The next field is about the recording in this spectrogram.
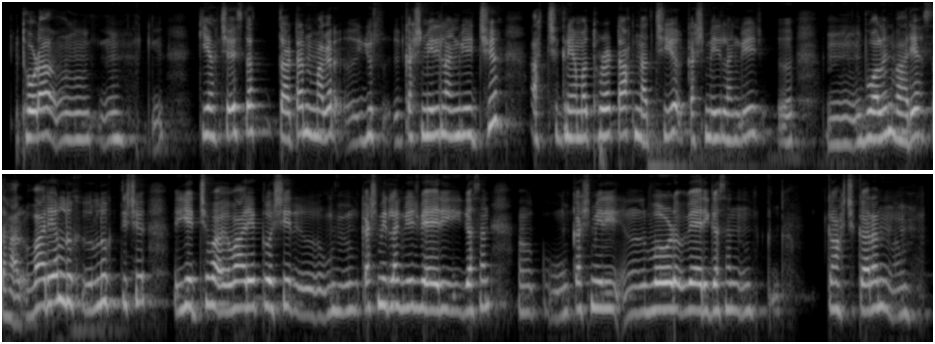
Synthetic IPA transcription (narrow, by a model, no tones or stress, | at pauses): t̪ʰoːɽa | kiãt͡ʃʰiist̪ɐt͡sɐʈɐnmɐɡɐɾjuskɐʃmiːɾilɐŋɡʋeːd͡ʒ̪̚t͡ʃʰiɐtːt͡ʃʰiɡɾaːmɐt̪ʰoːɽaːʈaːpʰnɐt̪̚t͡ʃʰijikɐʃmiːɾilɐŋɡʋeːd͡ʒ | buɐlɨnʲʋaːɾjasɐɦalʋaːɾjalluk̚ʰt̪it͡ʃʰijed̪̚t͡ʃʰiʋʋaːɾjaːkəːʃiɾʲ | kɐʃmiːɾilɐŋɡʋeːd͡ʒʋɛːɾiɡɐsɐn | kɐʃmiːɾiʋəːɽʋɛːɾiɡɐsɐn | kãːt͡ʃʰi̥kɐɾɐn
